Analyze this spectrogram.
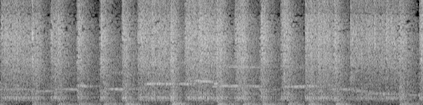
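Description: Marching flute band playing a tune: flutes carrying the melody over steady side-drum and bass-drum beats.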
